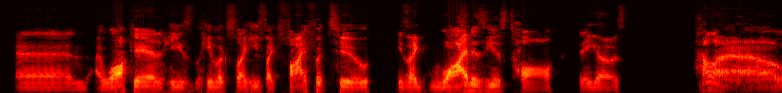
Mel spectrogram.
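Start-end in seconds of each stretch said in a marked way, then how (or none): 7.0-7.9 put-on old smoker's voice. Speaker retelling how a guy greeted him, old smoker's voice. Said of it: "like that old like smoker's voice".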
